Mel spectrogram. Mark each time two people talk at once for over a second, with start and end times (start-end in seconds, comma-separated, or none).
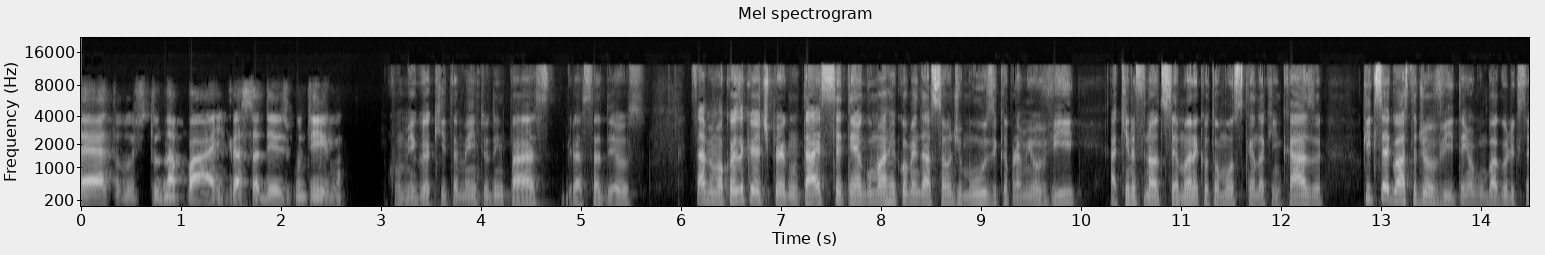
none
